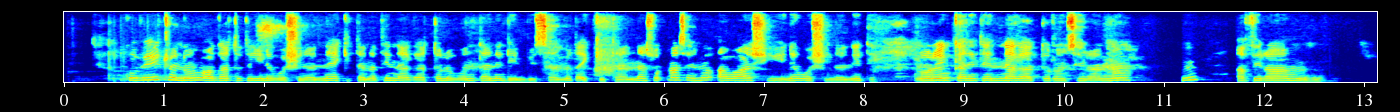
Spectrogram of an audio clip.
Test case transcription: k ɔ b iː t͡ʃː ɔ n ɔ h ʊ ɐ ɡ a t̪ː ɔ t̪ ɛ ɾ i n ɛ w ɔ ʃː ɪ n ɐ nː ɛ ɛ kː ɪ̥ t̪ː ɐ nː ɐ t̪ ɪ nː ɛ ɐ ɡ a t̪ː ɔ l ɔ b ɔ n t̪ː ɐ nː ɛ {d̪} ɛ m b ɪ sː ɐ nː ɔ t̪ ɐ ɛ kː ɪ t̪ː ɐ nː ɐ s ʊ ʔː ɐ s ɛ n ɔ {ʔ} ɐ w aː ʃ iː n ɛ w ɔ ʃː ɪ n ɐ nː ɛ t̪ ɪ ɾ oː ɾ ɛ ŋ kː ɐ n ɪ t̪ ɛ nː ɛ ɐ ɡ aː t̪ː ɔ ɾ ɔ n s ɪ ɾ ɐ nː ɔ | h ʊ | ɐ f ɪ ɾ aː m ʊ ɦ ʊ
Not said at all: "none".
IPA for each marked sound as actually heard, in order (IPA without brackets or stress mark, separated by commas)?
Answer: d̪, ʔ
